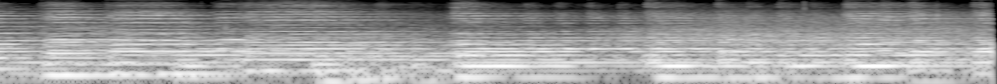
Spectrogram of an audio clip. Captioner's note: crowd cheering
